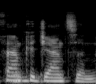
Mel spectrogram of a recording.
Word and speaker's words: Famke Janssen: that the way you say her name frana famke janssen the perfect me okay yeah there you go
